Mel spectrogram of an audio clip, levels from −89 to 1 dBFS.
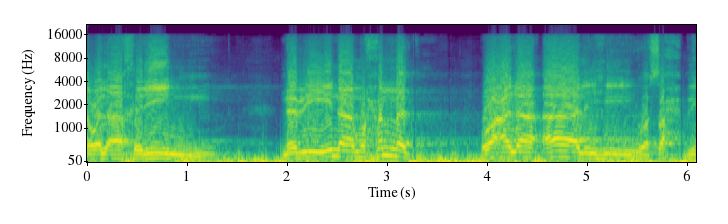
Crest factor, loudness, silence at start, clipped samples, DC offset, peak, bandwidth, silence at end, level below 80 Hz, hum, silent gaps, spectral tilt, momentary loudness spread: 4 dB; -5 LUFS; 0 s; 0.4%; under 0.1%; 0 dBFS; 16.5 kHz; 0 s; -12 dBFS; none; none; -5 dB/octave; 10 LU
